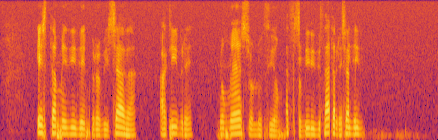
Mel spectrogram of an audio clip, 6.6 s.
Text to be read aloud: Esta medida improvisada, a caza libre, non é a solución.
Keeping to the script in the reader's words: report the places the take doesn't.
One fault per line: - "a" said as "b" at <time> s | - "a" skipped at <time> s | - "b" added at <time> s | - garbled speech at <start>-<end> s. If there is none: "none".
- "caza" skipped at 2.5 s
- garbled speech at 4.3-5.4 s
